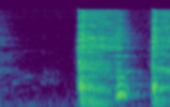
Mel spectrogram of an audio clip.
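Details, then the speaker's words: Adult woman's persistent cough lasting a couple of months after a cold, despite antibiotics from her doctor and nothing found wrong; two short, fairly harsh coughs. "even though I sound like I'm sick cuz I'm coughing it's I don't know why I just can't stop the cough won't go away I had a cold and now the cough won't go away"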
